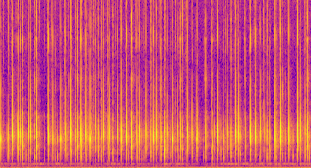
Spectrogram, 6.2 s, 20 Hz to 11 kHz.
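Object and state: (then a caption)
Mechanical keyboard typing. Fingertips of both hands type continuously on a Zoom65 65% mechanical keyboard with white MT3 PBT keycaps and a dark aluminum case, resting on a desk mat with a wooden wrist rest. Quick, short, irregular keystrokes clack with a midrange tone near 1.8 kHz over a low steady hum. The typing grows slightly louder toward the end.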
